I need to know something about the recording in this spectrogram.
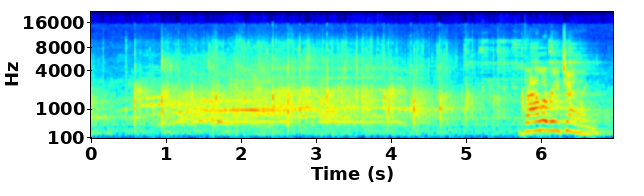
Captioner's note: audience applauds; audience cheers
